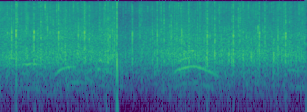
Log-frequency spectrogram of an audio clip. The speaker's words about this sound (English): Give Jesus a hand clap for that.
